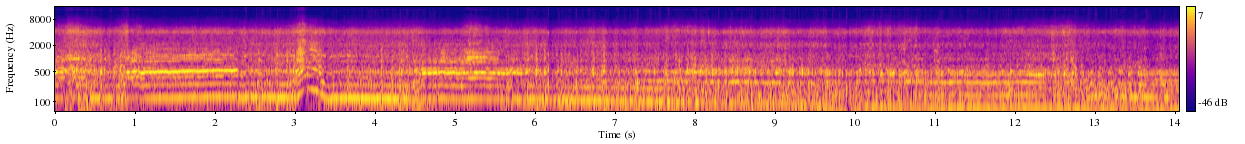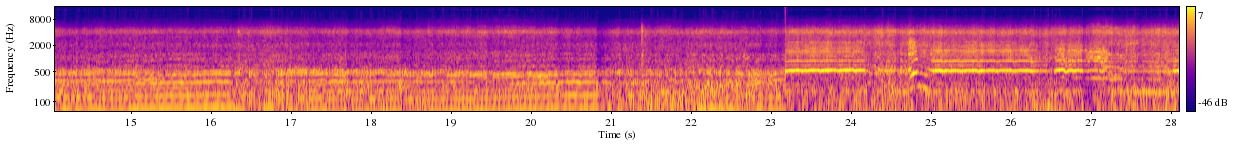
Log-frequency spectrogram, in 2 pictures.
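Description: Yamaha XJ6 inline-four motorcycle engine under way, heard from the rider's seat, its pitch climbing and dropping several times as the rider accelerates and shifts gears.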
